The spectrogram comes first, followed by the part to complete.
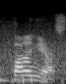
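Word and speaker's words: Banias: called the Banas now I didn't say pasas just now I said Banas why because this area was later on taken on by the Muslims and within the Arab tongue they cannot pronounce p p comes out B so therefore we have Bas instead of pasas going back in history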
